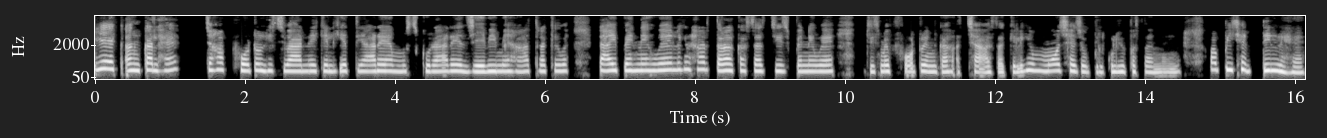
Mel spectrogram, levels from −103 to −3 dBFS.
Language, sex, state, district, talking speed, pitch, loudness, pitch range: Hindi, female, Bihar, Saharsa, 175 wpm, 275 Hz, -18 LUFS, 260-295 Hz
